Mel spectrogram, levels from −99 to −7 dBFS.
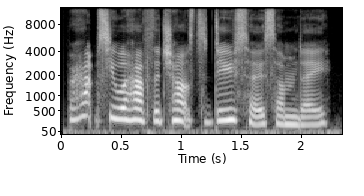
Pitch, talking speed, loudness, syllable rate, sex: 240 Hz, 280 wpm, -19 LUFS, 5.9 syllables/s, female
